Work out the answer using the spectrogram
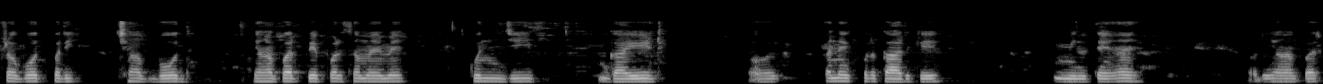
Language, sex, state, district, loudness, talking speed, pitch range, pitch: Hindi, male, Chhattisgarh, Bastar, -26 LUFS, 85 wpm, 140-170 Hz, 140 Hz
